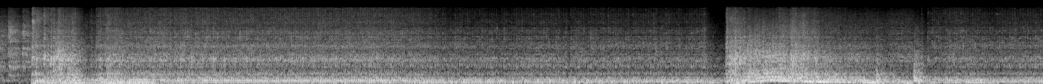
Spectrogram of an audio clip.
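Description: Dodge Viper SRT's 8.4-litre V10 revs up loudly in the first second or so, then settles into a steady idle. About seven seconds in it gives one quick rev that rises and falls in pitch over about a second and a half before dropping back to idle.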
